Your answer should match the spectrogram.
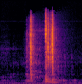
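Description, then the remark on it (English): A door is opened to answer a visitor: a sharp latch click followed by a quick pair of knocking clatters as it swings, then quiet. No one speaks. “Answer the door, will you”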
